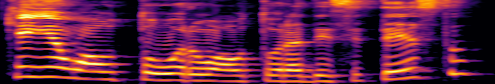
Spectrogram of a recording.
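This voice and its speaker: A woman's voice: fairly high pitch, animated, normal speed, a little mellow. A woman with a Brazilian Portuguese accent teaching a TV lesson for children, carefully asking the class many questions.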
